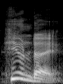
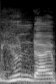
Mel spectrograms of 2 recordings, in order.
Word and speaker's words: Hyundai: बहुत से लोग Hyundai बोलते हैं, पर कोरिया में उसे Hyundai बोला जाता है।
